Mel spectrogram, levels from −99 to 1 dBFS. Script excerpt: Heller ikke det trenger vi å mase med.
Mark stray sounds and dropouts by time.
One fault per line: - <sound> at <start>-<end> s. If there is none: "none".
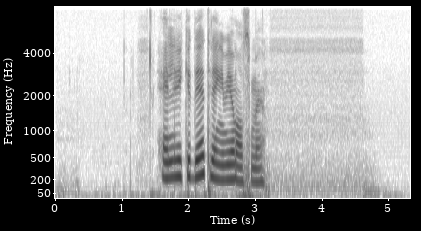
none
